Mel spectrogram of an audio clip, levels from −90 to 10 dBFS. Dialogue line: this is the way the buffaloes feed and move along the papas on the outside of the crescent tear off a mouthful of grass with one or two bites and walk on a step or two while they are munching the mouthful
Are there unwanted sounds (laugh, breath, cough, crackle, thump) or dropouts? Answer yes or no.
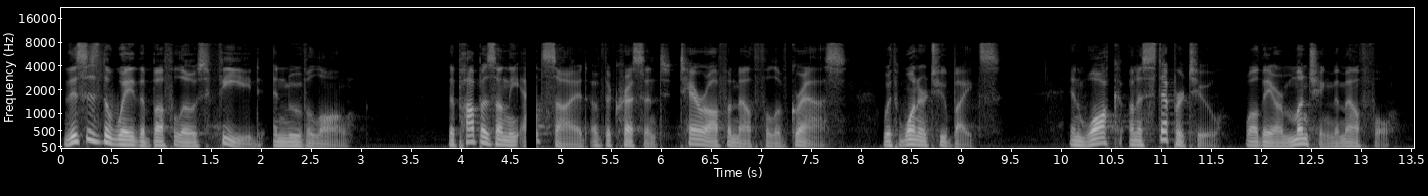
yes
